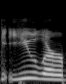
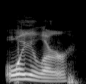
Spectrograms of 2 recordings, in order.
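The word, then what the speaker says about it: Euler: you have this formula it looks like uler but it's pronounced Oiler um because it is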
